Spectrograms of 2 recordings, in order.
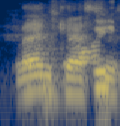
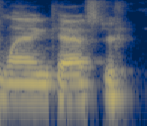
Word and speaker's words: Lancaster: I get yelled at when I pronounce it like that. Yeah, don't know you're from out of town, Rodney, if you go up there and say, "Where's Lancaster?" It's Lancaster. Lancaster. It took them about 6 months for me to pronounce it right.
